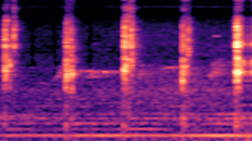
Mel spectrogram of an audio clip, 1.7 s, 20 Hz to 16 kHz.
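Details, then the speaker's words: 1965 VW Beetle with a newly fitted Wolfsburg West electronic flasher relay: crisp even ticks about 2.5 per second over a low steady hum. Flasher cycling properly. "If you feel it, it feels like a grandfather clock."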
